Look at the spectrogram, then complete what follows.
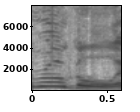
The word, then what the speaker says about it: Rugal: it I'm not sure Rugal it rhymes with Google ah at least that's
